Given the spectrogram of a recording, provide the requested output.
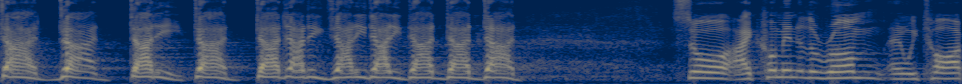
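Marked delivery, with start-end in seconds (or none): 0.0-3.9 play-acted child's urgent repeated calling, rough and creaky. Father retelling his son calling out during a night thunderstorm, retelling a son's shouting. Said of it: "He's shouting in the middle of the night".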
